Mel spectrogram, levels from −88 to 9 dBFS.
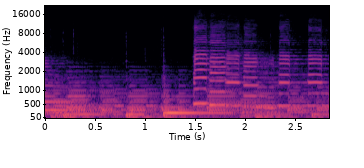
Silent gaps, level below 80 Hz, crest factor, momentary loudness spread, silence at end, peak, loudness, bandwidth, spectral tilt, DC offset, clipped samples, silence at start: none; -42 dBFS; 14 dB; 7 LU; 0 s; -16 dBFS; -30 LUFS; 13 kHz; -6.5 dB/octave; under 0.1%; under 0.1%; 0 s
